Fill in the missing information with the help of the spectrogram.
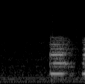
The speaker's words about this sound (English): I need you to honk the horn if you're trying to get this gas in your car right now. Honk your horn for me, please.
